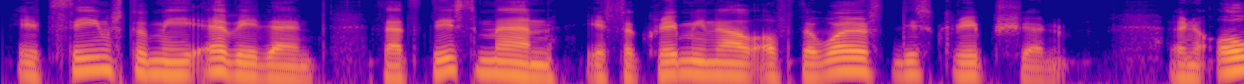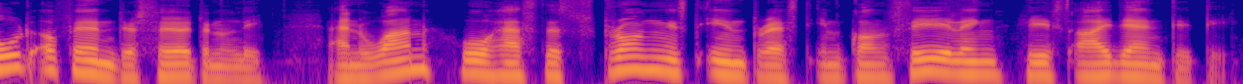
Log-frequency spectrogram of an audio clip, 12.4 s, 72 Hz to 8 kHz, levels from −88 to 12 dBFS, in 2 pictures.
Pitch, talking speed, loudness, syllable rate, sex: 120 Hz, 140 wpm, -20 LUFS, 4.5 syllables/s, male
